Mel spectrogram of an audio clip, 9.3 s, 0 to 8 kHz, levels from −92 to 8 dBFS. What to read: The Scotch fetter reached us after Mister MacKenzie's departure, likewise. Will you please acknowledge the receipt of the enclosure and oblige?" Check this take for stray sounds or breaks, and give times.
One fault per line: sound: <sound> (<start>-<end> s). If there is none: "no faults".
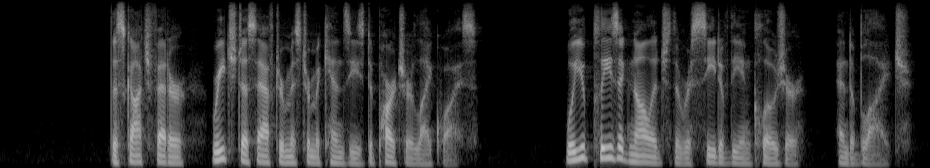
no faults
